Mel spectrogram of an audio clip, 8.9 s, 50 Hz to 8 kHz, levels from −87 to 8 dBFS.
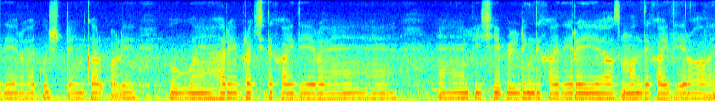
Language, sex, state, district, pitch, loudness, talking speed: Hindi, male, Bihar, Madhepura, 110 Hz, -18 LUFS, 145 wpm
